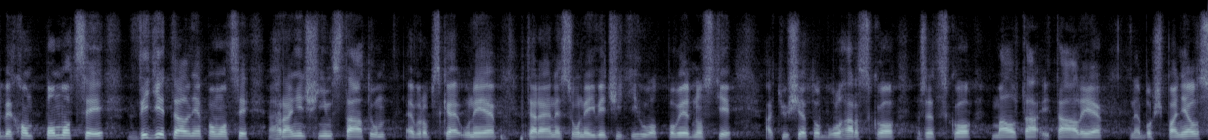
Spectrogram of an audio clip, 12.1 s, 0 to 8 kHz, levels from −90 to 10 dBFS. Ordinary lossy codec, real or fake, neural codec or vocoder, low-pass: none; fake; codec, 24 kHz, 3.1 kbps, DualCodec; 7.2 kHz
